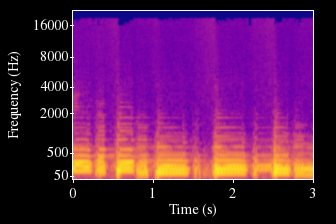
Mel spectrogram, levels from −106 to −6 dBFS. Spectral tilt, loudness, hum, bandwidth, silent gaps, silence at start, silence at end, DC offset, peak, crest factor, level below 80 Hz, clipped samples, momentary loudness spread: -11.5 dB/octave; -17 LUFS; none; 2.6 kHz; none; 0 s; 0 s; under 0.1%; 0 dBFS; 16 dB; -34 dBFS; under 0.1%; 5 LU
